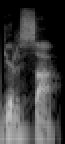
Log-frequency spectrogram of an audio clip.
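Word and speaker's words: גרסה: It's called girsa. Girsa. That's how you say it.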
